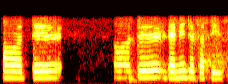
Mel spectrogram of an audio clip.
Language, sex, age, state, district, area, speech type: Goan Konkani, female, 18-30, Goa, Quepem, rural, conversation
